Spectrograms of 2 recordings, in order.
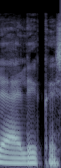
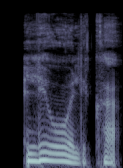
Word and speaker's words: Леолика: Тарк Солод или Алика Серая. – Леолика, автоматически поправила я, и стушевалась, когда он перевел взгляд темных глаз на меня. Ударение на «о», но можно просто «лика».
